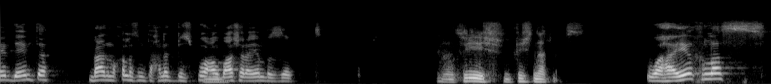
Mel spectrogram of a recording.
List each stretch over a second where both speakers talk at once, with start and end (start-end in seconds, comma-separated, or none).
none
